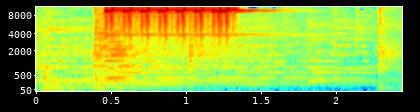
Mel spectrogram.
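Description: Video slot game's win sound: a quick, bright run of high-pitched coin-like chimes starting about half a second in and lasting under a second, over the game's background music, marking a small payline win.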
